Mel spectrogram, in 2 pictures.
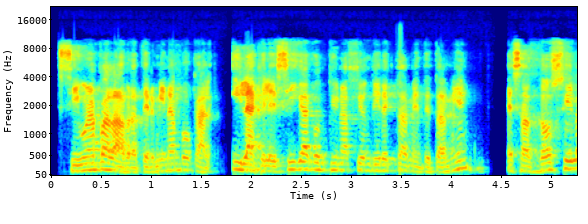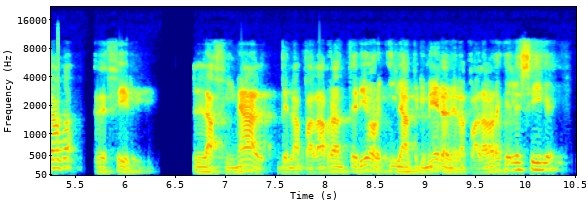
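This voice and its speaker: In a roomy-sounding space, a man with a mid-range, fairly bright voice lectures his students. He breaks things down step by step, keeps asking "¿vale?", and fills his speech with fillers and restarts.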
